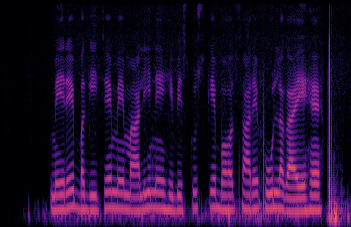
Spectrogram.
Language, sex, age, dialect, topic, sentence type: Hindi, male, 18-24, Garhwali, agriculture, statement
